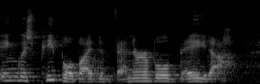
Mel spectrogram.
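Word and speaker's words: Bede: people by the venerable beta some people might pronounce that beed b-e-d-e it's a wonderful wonderful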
